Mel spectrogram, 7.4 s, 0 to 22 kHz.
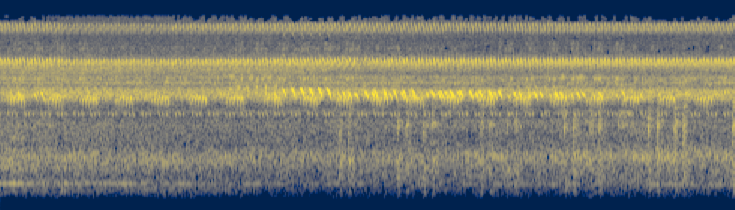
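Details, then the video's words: Crickets and bell crickets from Narita in Chiba, Japan, captured with a TASCAM Portacapture X8. Continuous high shimmering trills with rapid pulsed chirping, briefly joined midway by scratchy broadband rustling. "スズムシとコオロギの鳴き声 - Chirping of crickets"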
